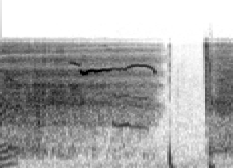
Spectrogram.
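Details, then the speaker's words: Simulated wheeze: a pulmonologist imitates wheezing, a breathy exhalation carrying a thin, high whistling tone for about a second, illustrating air through a narrowed airway. "But, um, there's a variety of different noises that you make with a variety of different breathing problems. And many people call all of them wheezing when they come into the doctor's office."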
